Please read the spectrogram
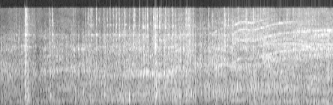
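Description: Small electric scooter motor whirring, getting louder and rising in pitch near the end, with a single sharp click about a third of a second in.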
